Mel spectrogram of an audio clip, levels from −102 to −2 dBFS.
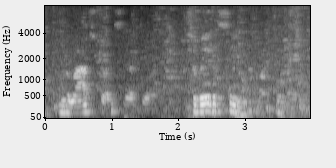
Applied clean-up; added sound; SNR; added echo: classical method WPE with log-MMSE.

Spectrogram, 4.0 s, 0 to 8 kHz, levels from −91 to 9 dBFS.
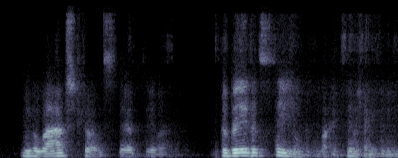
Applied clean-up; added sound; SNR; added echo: neural mask model DeepFilterNet 3.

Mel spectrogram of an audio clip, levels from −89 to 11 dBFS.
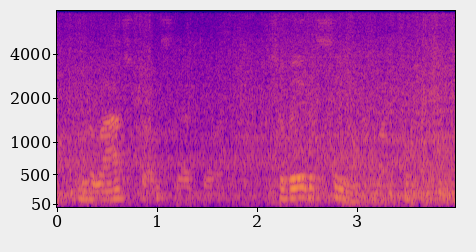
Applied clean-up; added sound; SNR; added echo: none; Waves, surf; 2 dB; reverberation time 0.2 s.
